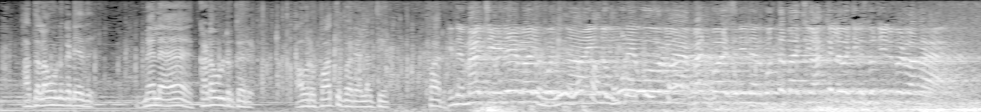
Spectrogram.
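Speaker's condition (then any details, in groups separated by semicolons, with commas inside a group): No condition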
